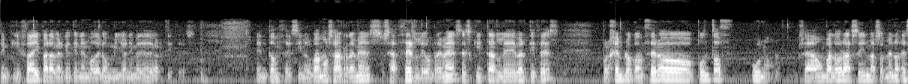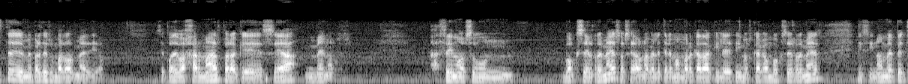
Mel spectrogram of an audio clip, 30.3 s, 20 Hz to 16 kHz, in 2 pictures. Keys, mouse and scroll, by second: 0.4 right click, 7.0 click, 10.3-13.8 drag, 27.5-30.2 drag.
